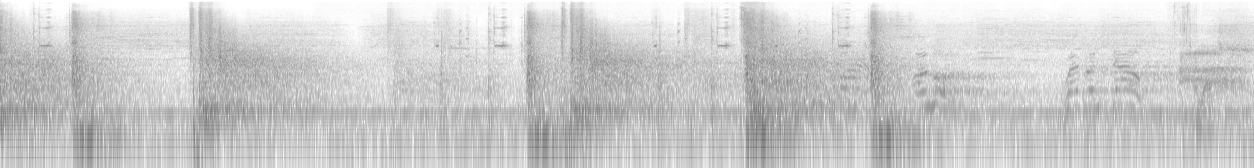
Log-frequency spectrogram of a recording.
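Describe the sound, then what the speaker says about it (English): Shotgun and rifle fire in Metro Last Light Redux, with sharp, loud individual blasts spaced a second or two apart over a constant mechanical hum and a person talking throughout. "Okay, first shotgun. Shotguns are always stopping power at close range."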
